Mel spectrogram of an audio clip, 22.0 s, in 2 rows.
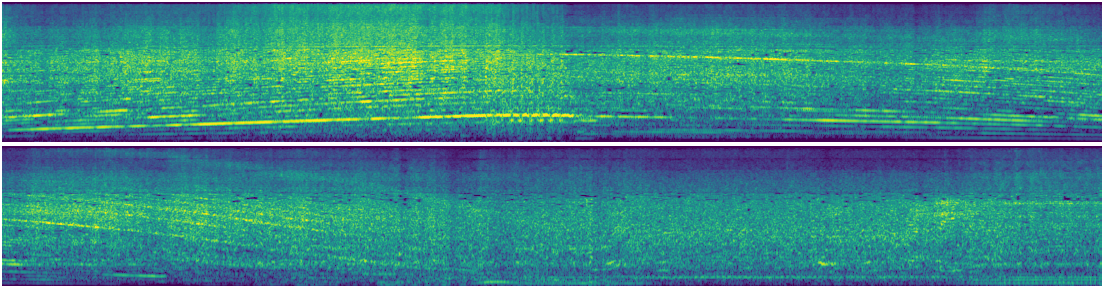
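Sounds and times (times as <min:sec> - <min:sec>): engine coasting down: 0:11.5 - 0:22.0
engine idling: 0:12.5 - 0:22.0.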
